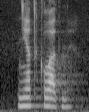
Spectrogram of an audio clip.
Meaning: pressing, urgent
- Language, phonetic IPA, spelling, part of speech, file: Belarusian, [nʲeatkˈɫadnɨ], неадкладны, adjective, Be-неадкладны.ogg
